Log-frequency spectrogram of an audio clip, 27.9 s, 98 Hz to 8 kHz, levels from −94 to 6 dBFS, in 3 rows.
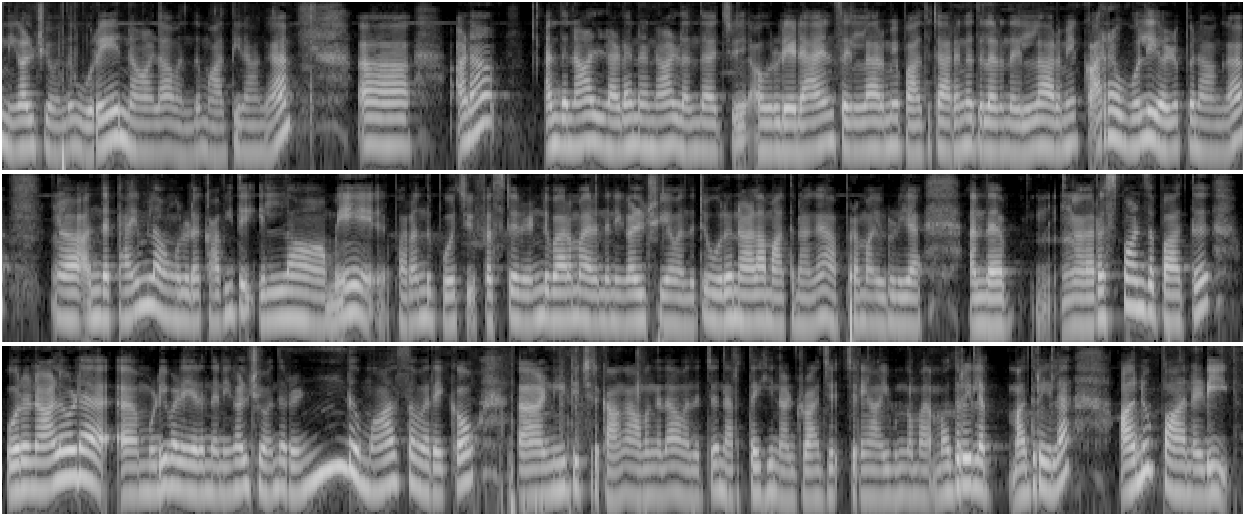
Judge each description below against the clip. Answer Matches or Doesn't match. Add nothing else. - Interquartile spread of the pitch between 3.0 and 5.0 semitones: Doesn't match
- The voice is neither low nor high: Matches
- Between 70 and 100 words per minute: Doesn't match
